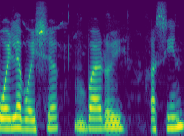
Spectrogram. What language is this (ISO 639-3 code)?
sat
